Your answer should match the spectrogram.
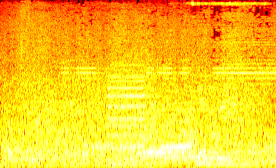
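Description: Road traffic: a passing vehicle's engine rising in pitch, with a horn sounding for about a second midway.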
